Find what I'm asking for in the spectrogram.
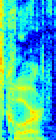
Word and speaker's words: Corps: The Jedi DJ Corps, or is that pronounced core? Yeah, I think it's pronounced core. It's core.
